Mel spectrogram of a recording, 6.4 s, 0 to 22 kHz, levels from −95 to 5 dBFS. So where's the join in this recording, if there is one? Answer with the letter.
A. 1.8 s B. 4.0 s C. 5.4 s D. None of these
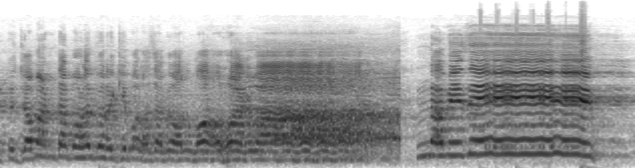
B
